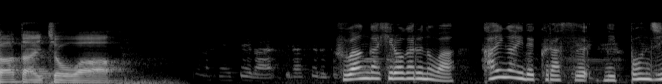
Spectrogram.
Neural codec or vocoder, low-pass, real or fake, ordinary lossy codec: none; 7.2 kHz; real; none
